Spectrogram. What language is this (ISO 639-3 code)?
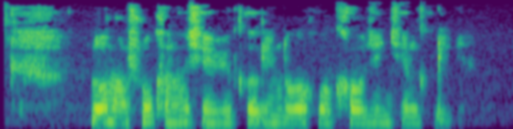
zho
